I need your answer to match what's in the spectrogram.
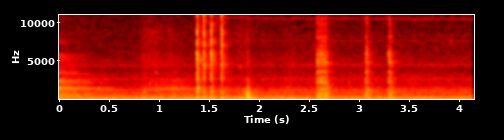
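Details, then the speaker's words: Compaq Armada 4120T laptop floppy drive after a drive belt replacement: steady motor hum with crisp head-stepping clicks, no scraping or the earlier wearing noise; it reads discs straight away, normal floppy drive operation. "well it sounds healthier let me just zoom in and yeah straight away that's reading discs so success"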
